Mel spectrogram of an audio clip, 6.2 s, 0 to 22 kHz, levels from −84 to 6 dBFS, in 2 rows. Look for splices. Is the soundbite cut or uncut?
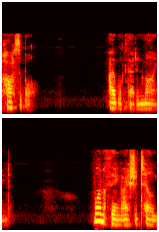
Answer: cut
